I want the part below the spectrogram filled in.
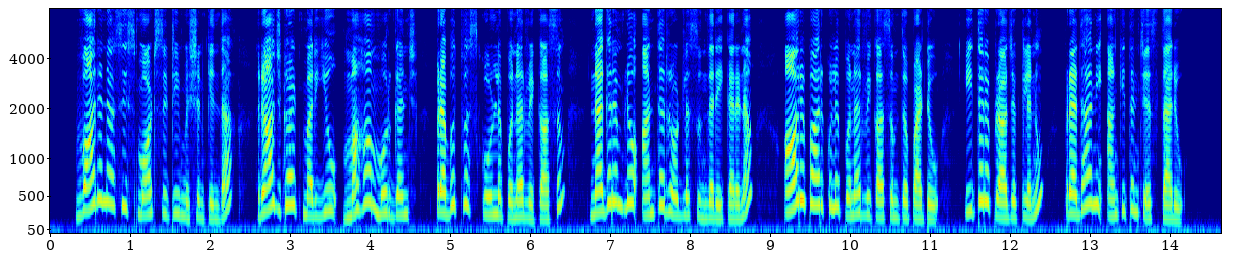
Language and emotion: Telugu, neutral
